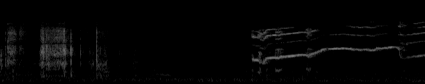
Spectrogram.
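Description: A child's voice letting out a long, high-pitched whining wail that starts about two and a half seconds in and rises steadily in pitch. Faint rustling comes before it, in the first second.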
